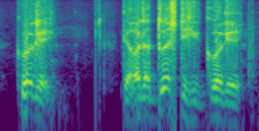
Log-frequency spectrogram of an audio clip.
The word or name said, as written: gurgel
